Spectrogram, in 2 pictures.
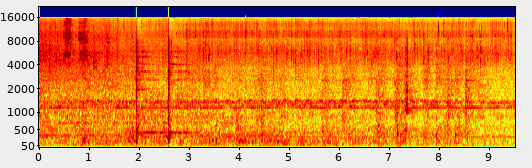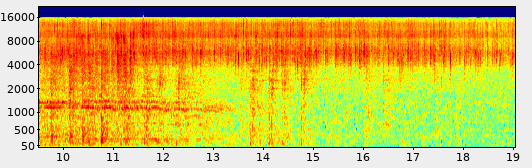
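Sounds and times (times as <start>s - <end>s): faint machine whine: 0.0s - 14.5s
water spray hissing: 0.0s - 15.8s.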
